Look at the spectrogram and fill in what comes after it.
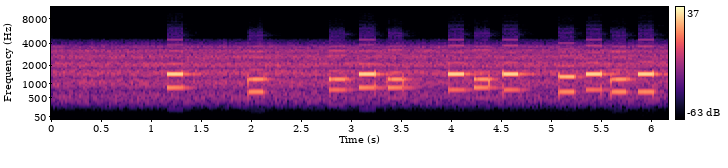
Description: DTMF, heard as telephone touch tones, dialled by hand, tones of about 160 ms, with hum and room echo. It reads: 9 1 497 676 2613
